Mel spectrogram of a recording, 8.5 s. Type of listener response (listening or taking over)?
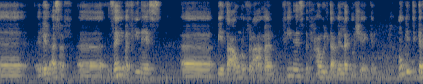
listening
